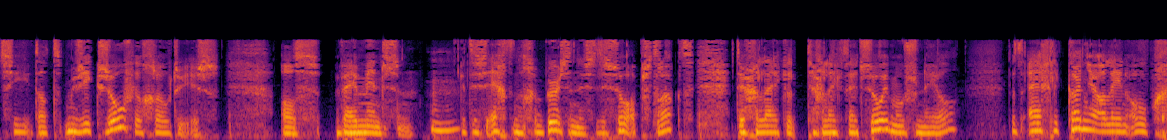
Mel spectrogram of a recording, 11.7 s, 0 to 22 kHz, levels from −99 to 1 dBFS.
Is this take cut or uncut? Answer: cut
